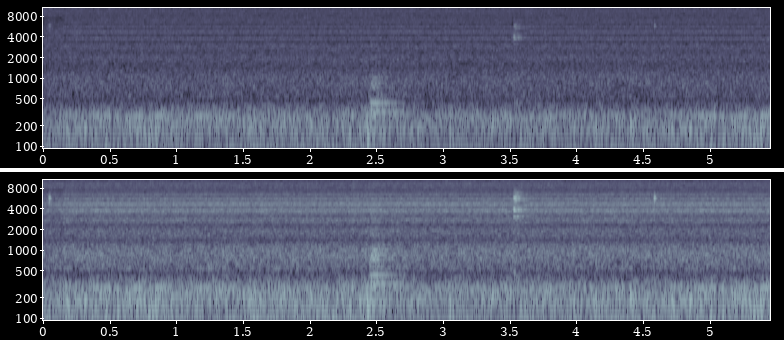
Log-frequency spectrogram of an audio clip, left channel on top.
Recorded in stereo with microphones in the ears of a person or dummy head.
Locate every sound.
0.0 s running water: 55° right (ahead or behind)
3.5 s a cowbell: 70° right (ahead or behind)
